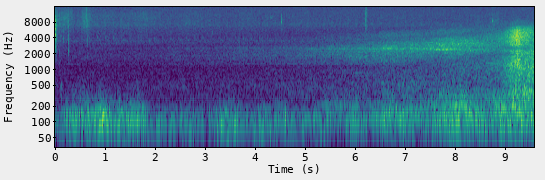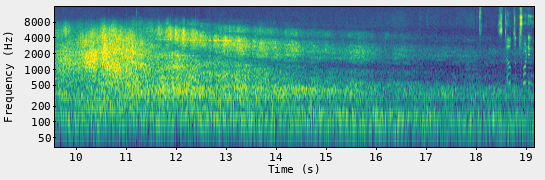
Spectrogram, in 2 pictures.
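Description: A Delta airliner bound for Miami departs from MSP airport, its jet roar swelling from a distant rumble into a loud, broad sustained thunder that peaks and lingers as the plane climbs out.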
